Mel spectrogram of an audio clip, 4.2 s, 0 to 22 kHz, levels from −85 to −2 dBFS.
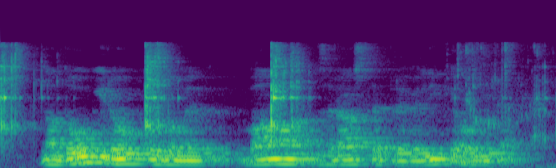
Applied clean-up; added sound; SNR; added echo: none; Water / Liquid; 13 dB; reverberation time 0.9 s.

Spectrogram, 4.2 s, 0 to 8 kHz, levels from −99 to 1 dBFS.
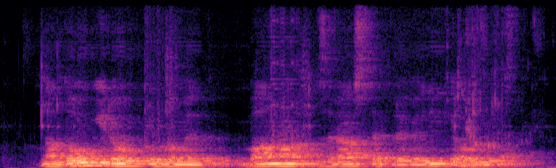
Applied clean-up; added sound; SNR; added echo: neural separator model SepFormer DNS4.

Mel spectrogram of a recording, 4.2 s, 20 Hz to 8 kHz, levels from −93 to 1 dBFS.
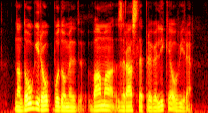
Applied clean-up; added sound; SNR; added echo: none; none; none; none.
